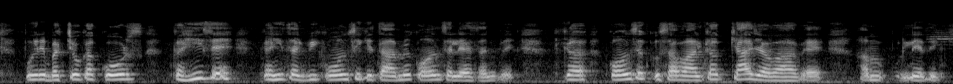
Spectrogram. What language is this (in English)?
Urdu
